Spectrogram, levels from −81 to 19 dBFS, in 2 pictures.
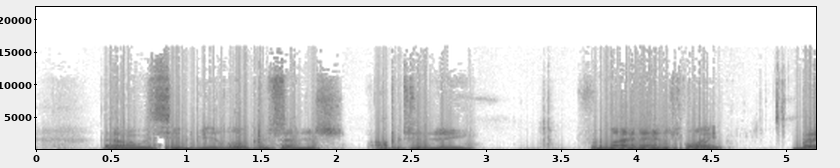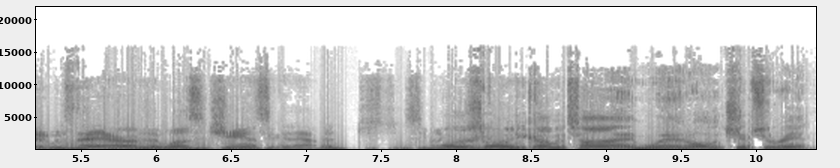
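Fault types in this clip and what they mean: Buffer tearing: a steady robotic buzz at about 86 Hz rides on the speech wherever there is signal, for the whole clip. Writer and reader have slipped within the ring buffer, so roughly half of each period replays audio about 40 ms old, which fits a 512-sample buffer.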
